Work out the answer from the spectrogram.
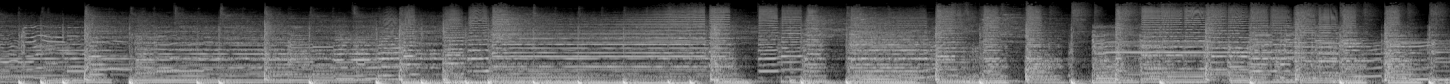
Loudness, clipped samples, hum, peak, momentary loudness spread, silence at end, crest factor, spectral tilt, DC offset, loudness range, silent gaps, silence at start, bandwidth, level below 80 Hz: -16 LUFS; under 0.1%; none; 0 dBFS; 4 LU; 0 s; 16 dB; -4 dB/octave; under 0.1%; 2 LU; none; 0 s; 19.5 kHz; -22 dBFS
